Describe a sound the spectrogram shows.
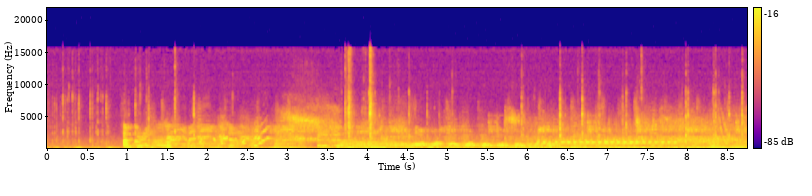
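Lively cartoon music plays.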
